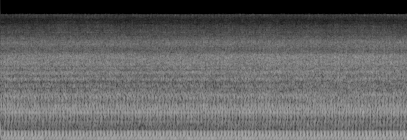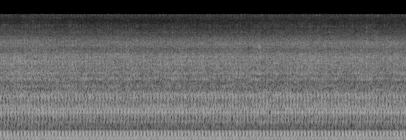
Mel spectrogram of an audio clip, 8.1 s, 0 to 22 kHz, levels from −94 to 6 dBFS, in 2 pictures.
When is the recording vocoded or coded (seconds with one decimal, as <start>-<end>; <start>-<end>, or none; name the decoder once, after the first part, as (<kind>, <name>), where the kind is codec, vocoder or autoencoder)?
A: none

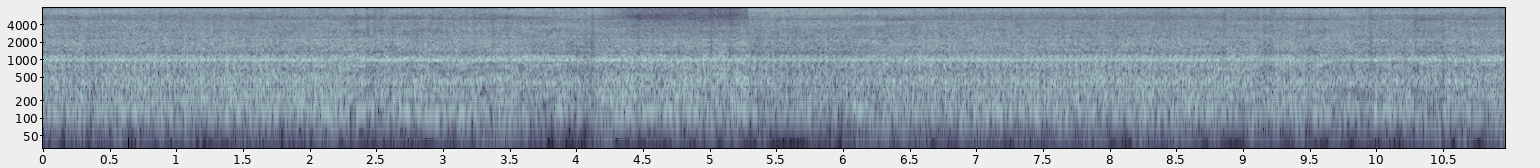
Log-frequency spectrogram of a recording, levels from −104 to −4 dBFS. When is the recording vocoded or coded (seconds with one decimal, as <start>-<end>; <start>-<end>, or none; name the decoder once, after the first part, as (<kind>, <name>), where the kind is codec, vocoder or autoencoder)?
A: 1.9-5.3 (codec, SNAC); 6.1-6.6; 8.8-11.0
